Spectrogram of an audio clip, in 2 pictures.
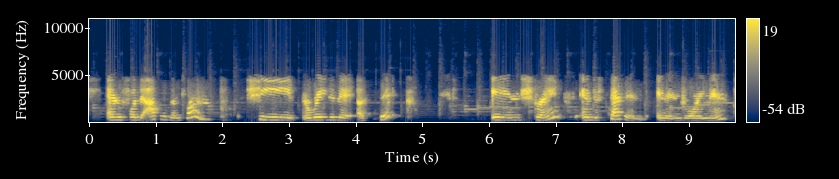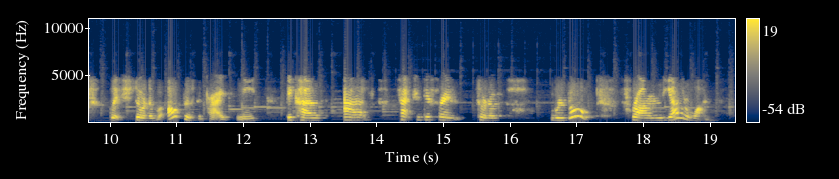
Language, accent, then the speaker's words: English; California, United States; from California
